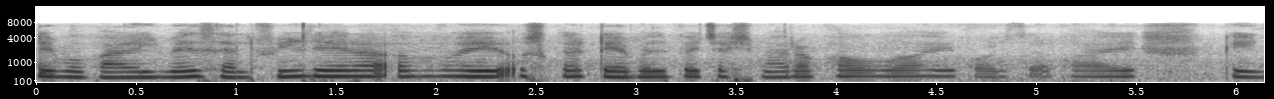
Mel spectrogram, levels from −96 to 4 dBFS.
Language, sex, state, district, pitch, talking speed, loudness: Hindi, female, Bihar, Jahanabad, 240 Hz, 175 wpm, -23 LUFS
